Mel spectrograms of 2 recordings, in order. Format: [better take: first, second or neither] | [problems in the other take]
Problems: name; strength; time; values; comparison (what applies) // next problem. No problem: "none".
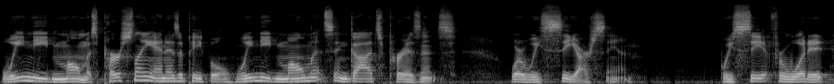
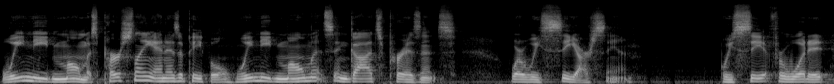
neither | none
